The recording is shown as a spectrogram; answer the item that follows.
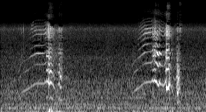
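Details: Tiny one-month-old kitten beside its nursing mother gives two thin, high, upward-sweeping mews about one and a half seconds apart, each ending in a short clicky burst, over steady soft background hiss.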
